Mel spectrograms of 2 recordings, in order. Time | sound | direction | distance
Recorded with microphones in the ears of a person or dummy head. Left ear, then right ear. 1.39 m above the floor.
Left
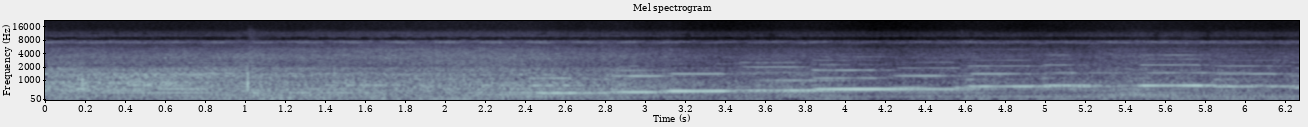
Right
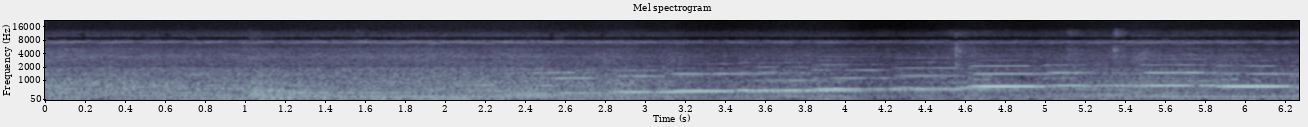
1.0 | a gunshot | 50° left (ahead or behind) | 4.5 m
2.4 | a flute | 55° left (ahead or behind) | 2.5 m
